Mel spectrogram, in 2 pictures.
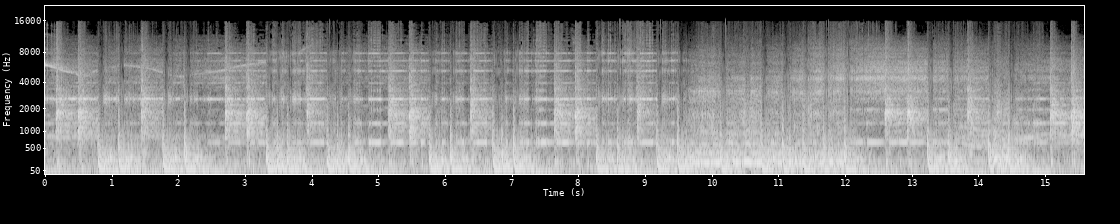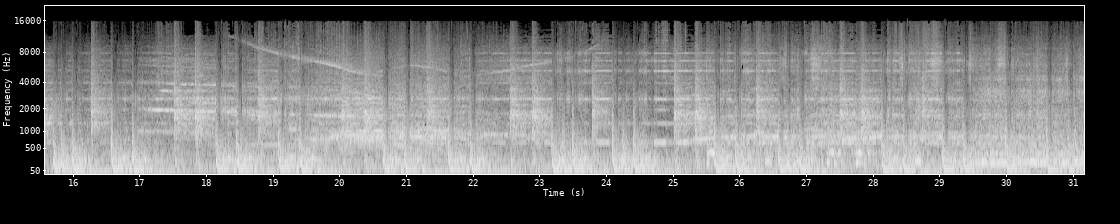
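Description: Hip-hop dance track playing loud, with a steady repeating beat and swooping effects near the start and about two-thirds of the way through.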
